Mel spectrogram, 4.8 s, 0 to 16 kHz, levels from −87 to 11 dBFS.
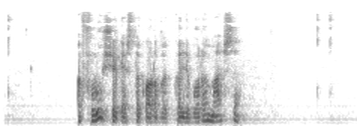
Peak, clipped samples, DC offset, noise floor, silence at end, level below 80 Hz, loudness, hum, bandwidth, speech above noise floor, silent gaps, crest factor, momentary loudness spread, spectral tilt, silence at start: -10 dBFS; under 0.1%; under 0.1%; -76 dBFS; 1.55 s; -72 dBFS; -28 LUFS; none; 11.5 kHz; 48 dB; none; 20 dB; 9 LU; -4.5 dB/octave; 1 s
